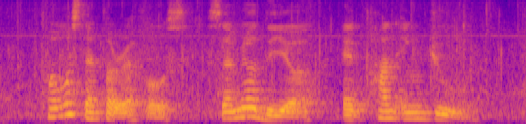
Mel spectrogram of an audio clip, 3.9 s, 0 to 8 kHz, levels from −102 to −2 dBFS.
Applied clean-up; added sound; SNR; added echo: none; Train + Applause; 18 dB; none.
